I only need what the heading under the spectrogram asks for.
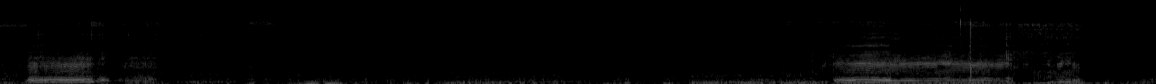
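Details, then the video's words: Chihuahua snoring loudly while asleep: two drawn-out, tonal, wheezy snores, one at the start and another about eight seconds later, separated by quiet, low, rumbling breathing in a small room. "Гучин храп)#чихуахуа"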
